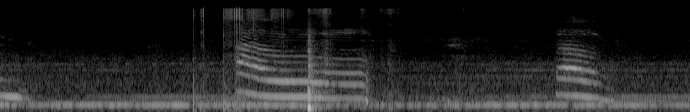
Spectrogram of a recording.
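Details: Cat calling after catching a mouse, indoors: a long, loud descending meow, a sharp click partway through, then a shorter falling meow, with a constant background hum.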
